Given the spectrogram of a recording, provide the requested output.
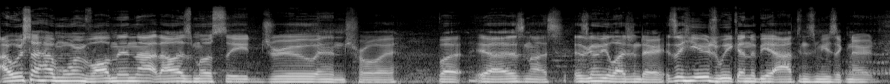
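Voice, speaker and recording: The voice holds a very even loudness and ordinary pitch variation over noticeable background noise. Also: man, medium pitch for a man, fairly quick pace. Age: young. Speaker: sound engineer. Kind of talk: casual chat.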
